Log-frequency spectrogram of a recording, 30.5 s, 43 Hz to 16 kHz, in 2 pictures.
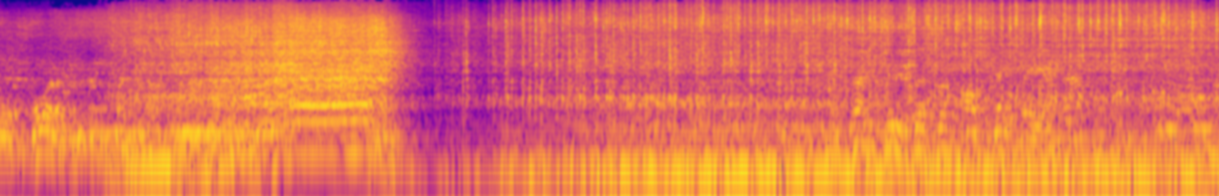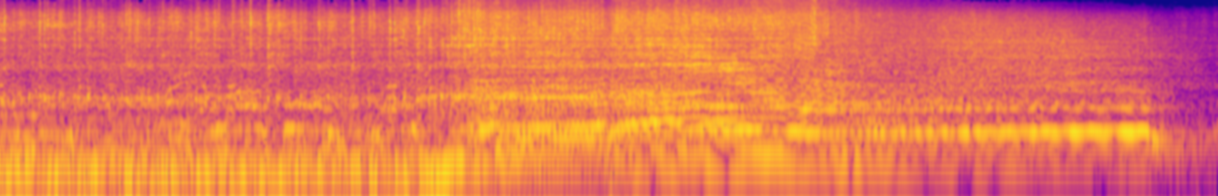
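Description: Dragster engine at a drag strip, running with a loud, rough low rumble on the start line. At about 21 s it revs hard and launches, its note climbing and holding high down the track before dropping away near the end. In the opening seconds another race car's engine note rises and falls as it finishes its run.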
